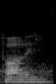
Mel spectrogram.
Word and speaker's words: Farley: Farley.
